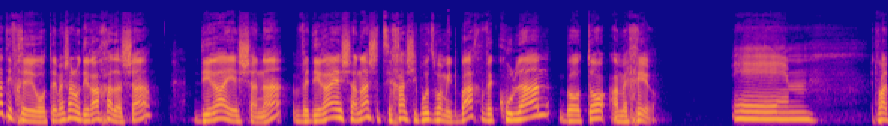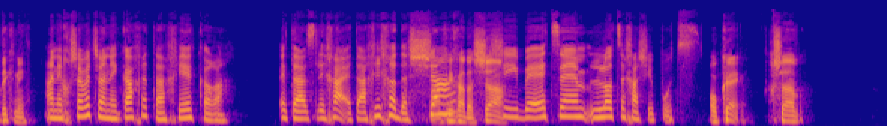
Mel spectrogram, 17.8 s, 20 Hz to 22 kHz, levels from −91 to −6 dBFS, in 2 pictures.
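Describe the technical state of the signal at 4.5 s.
A single sharp tick at 4.49 s, broadband and unrelated to the speech: a bit error spike, one flipped bit jumping one sample to about -17 dBFS.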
